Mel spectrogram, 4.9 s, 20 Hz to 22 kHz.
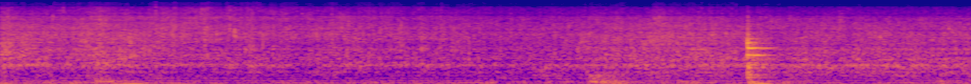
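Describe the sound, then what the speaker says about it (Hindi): Tomatoes frying slowly in a pan for an aloo palak salan, giving a steady soft sizzle throughout with one brief sharp clink near the end. "दो 3 मिनट इसी तरह धीमे भूनेंगे टमाटर को"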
